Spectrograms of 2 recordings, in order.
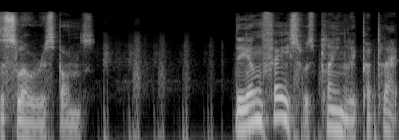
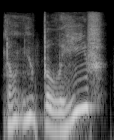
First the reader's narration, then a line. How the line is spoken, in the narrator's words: he stammered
